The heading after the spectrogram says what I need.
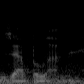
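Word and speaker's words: Zappalà: Emphasis on the last thing, Zappala.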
